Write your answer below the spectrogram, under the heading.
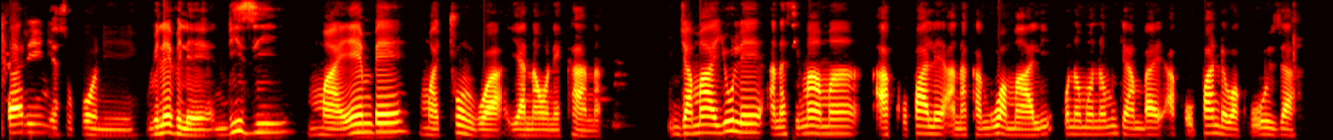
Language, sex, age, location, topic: Swahili, male, 18-24, Wajir, finance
